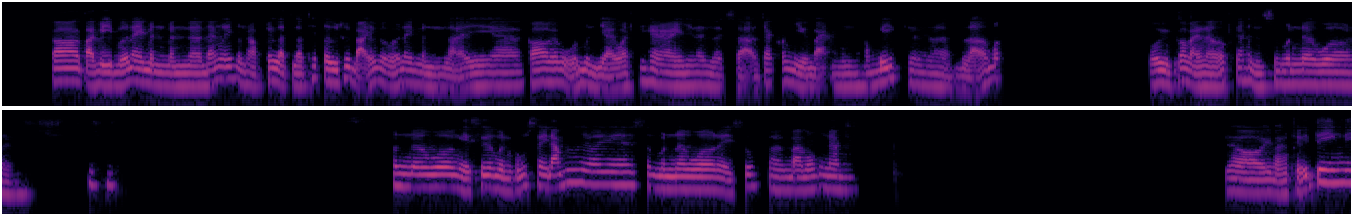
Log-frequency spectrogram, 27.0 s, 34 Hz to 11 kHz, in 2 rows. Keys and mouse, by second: 11.6 click, 14.6 click, 23.5 click, 26.4 click.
